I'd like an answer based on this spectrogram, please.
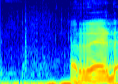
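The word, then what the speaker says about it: read: book ये याद रखना ये स्पेलिंग सेम होती है इसका प्रोनंसिएशन अलग होता है ये प्रेजेंट यदि होती है तो रीड होता है सेकंड और थर्ड में आपका ये रेड बोला जाता है लास्ट देखिए सरला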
